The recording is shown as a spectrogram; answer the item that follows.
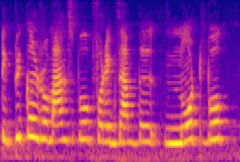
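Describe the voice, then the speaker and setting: With noticeable background noise and audible room echo, a woman speaks at a high pitch. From India, Lucknow then Kolkata. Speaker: book youtuber. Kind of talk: casual Q&A chat.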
